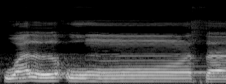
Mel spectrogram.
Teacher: Nah, di sini alif lam qamariyah, kemudian nun sukun berhadapan dengan huruf tha. Hukum bacaannya adalah ikhfa, didengungkan kemudian ditahan 2 harokat.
